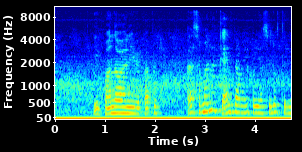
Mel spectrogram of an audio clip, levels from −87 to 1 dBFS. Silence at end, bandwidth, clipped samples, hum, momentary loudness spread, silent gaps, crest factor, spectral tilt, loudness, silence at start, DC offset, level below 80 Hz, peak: 0 s; 10 kHz; under 0.1%; none; 17 LU; none; 18 dB; -7.5 dB/octave; -30 LUFS; 0 s; 6%; -60 dBFS; -14 dBFS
